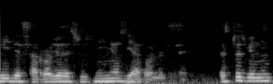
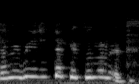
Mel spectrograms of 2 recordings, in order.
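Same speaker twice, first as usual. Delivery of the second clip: put-on baby talk, much higher pitched. Describing how parents talk to their child, imitating parent's baby talk. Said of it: "le hablamos en ese tono".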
